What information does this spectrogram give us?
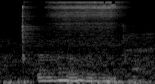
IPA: ð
